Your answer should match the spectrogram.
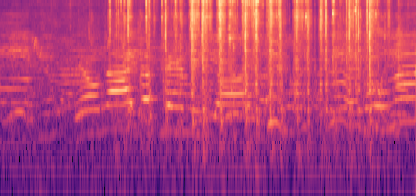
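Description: Children's voices talking and calling out, loudest from about a second in, with a run of sharp clicks among them.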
